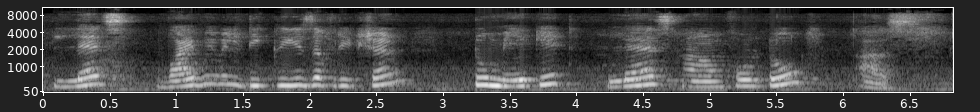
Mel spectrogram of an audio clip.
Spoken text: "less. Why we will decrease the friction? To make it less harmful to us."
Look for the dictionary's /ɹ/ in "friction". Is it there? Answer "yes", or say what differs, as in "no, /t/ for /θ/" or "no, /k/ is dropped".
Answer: yes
